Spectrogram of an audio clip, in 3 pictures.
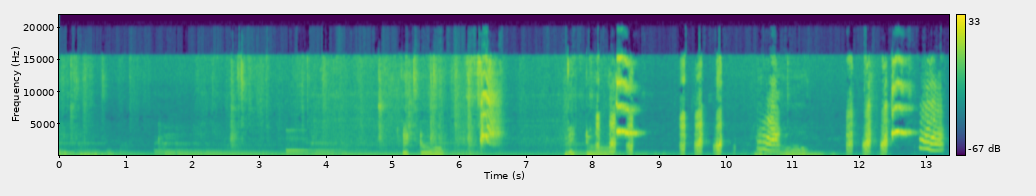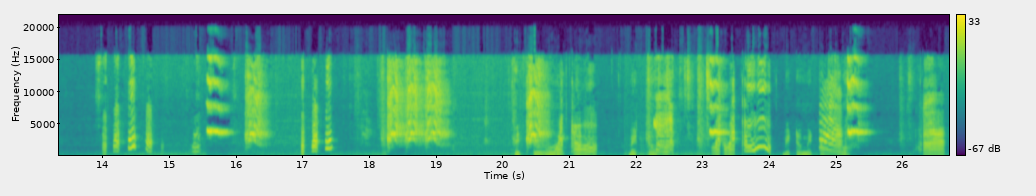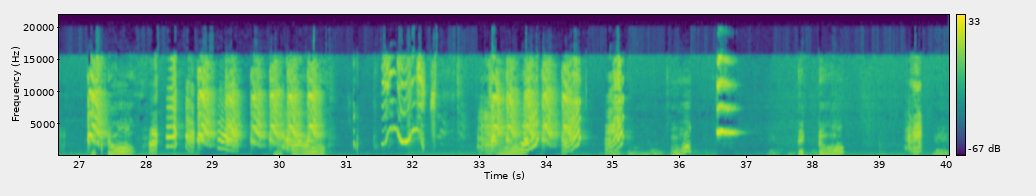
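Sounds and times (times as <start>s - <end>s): parakeet squawking: 5.5s - 6.8s, 7.6s - 19.3s, 20.2s - 35.4s, 36.0s - 37.1s, 39.3s - 39.9s
parakeet chirping: 5.6s - 6.8s, 7.7s - 19.3s, 20.2s - 35.3s, 36.0s - 37.1s, 39.4s - 39.8s.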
